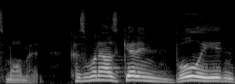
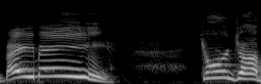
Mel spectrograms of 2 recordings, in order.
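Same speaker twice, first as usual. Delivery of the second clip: high-pitched mother voice; mama's advice; 13 semitones higher, much slower than usual. Retold or imitated. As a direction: counsel your son as mama, pitched high. Voicing his mother advising him.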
